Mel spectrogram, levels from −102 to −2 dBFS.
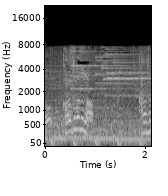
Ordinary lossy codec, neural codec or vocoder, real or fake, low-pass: none; none; real; none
